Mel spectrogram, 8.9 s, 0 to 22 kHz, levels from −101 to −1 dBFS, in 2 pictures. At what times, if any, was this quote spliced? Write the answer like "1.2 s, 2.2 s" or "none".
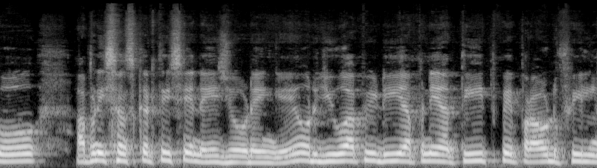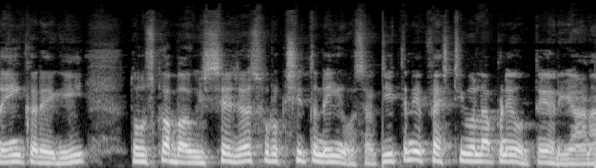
7.4 s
